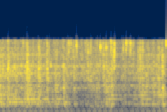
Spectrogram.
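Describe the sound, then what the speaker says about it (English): A small RV fresh-water pump runs steadily in a new plumbing setup, giving a continuous close buzzing drone with a dense mechanical hum and no pauses. "It's unfortunate that the pump is going to run whenever I have the water turned on"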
